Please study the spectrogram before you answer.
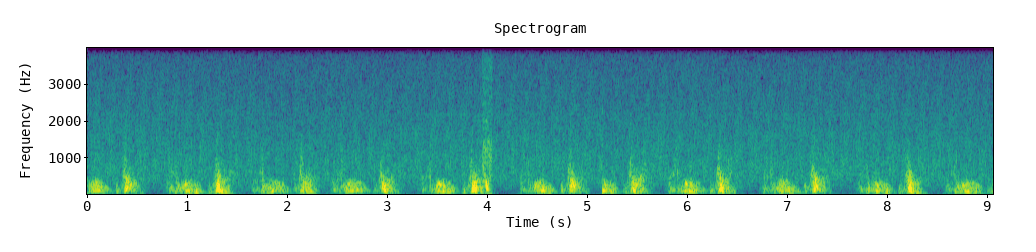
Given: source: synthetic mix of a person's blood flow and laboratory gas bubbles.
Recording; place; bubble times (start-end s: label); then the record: Doppler ultrasound of blood flow; precordium
3.94-4.05 s: bubbles
From the record:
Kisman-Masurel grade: 113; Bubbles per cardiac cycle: 1 to 2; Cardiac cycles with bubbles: 1 to 10%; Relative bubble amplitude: loud (0.450 to 0.775); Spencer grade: 1 (occasional bubble signal discernible with the cardiac motion signal, with majority of cardiac periods free of bubbles); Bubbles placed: anywhere in the cardiac cycle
